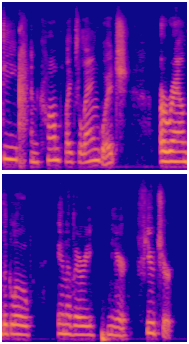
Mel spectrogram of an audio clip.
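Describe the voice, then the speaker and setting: A woman speaks in an ordinary speaking voice at a medium pitch with ordinary pitch variation. Her pace is fairly slow and the background quiet. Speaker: writer and futurist speaker. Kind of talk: lecture. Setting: stage with audience, interpreted.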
